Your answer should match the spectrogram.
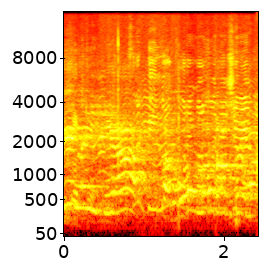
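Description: Speech: several voices talking at once, steady and loud.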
